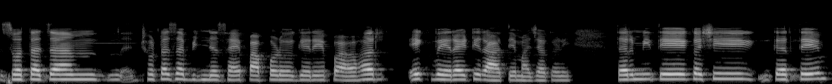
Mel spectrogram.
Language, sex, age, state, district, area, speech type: Marathi, female, 30-45, Maharashtra, Nagpur, urban, spontaneous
